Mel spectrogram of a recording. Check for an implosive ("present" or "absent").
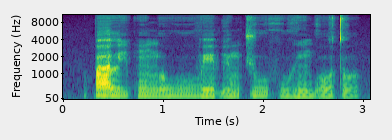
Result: present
